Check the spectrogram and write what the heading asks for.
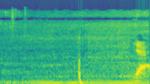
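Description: Plastic wiring plug being pulled off a car rear lamp cluster's bulb holder, with one sharp click about a second in as it comes free, over a low steady rumble.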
